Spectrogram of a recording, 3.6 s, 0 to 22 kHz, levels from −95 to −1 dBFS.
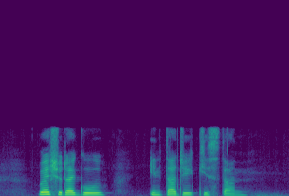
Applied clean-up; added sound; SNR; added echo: none; none; none; none.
